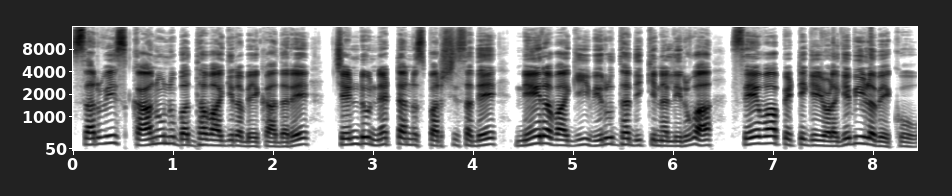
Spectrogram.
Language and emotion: Kannada, neutral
